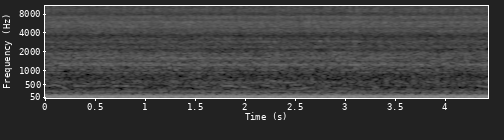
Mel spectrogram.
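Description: An engine idling steadily: an even low rumble with no change in speed.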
